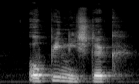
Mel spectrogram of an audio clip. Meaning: an opinion piece
- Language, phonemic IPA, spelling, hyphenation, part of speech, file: Dutch, /oːˈpi.niˌstʏk/, opiniestuk, opi‧nie‧stuk, noun, Nl-opiniestuk.ogg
